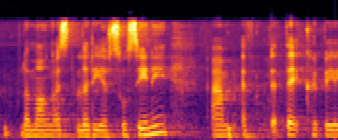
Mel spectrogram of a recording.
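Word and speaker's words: Lemauga Lydia Sosene: I believe it's um Lemongus Lydia Soseni.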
